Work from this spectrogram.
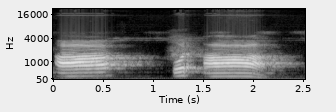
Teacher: तो आवाज हमारी निकलती है कंठ से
